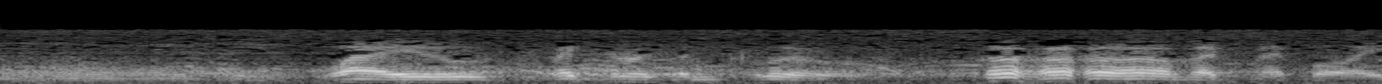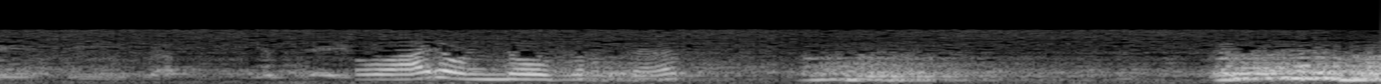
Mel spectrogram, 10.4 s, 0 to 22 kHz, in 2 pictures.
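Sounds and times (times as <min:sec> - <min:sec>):
lion roaring: 0:00.0 - 0:01.8, 0:08.2 - 0:08.9, 0:09.7 - 0:10.3
laughter: 0:00.0 - 0:06.4
speech: 0:01.3 - 0:08.6.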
